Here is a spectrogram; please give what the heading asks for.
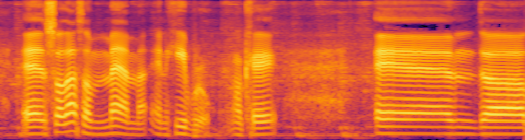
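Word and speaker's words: מם: And so that's a mem in Hebrew, okay? And like in the word Moshe, you see that style of an M there. It's called mem, M-E-M.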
